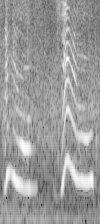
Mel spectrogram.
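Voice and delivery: high squeaky call. Acted. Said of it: "really squeaky voice".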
